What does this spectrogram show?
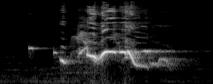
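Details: Black-naped oriole song for luring: two brief thin notes, then a loud, liquid, swooping whistle that rises, holds and trails off.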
